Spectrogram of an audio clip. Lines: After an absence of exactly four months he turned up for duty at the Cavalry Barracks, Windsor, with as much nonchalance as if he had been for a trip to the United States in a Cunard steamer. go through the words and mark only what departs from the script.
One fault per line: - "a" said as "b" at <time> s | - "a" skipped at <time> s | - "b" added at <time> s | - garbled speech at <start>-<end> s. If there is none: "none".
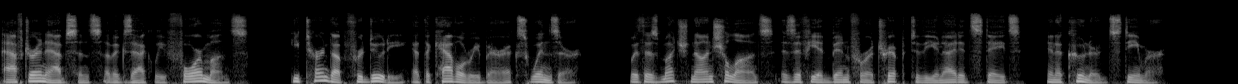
none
